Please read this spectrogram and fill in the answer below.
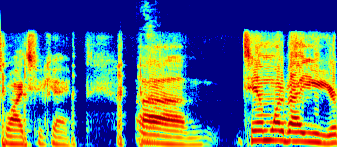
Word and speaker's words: YIIK: podcasts and news sites pronounce it yeek because it looks like YIIK, Yes. and I'm like, no, that's not how it's pronounced. It's Y2K.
